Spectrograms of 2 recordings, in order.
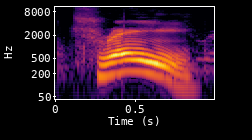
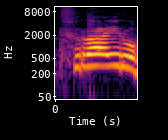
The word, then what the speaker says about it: tray: 근데 이 발음을 일본 애들이 발음 못해서 이거를 try로 발음했어요. try. 그래서 군대 가면 먹는 식판 있죠. 식판. 식판을 try라고 그래. try. 야, try 닦어. try 닦어. 그러거든요. try가 아니라 영어로 뭐다? tray, tray.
